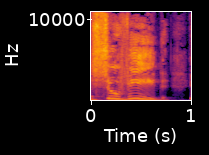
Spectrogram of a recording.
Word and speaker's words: sous vide: No, listen, I said sous vide. If you're French and know what that means, you know I nailed that pronunciation because I Googled it.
